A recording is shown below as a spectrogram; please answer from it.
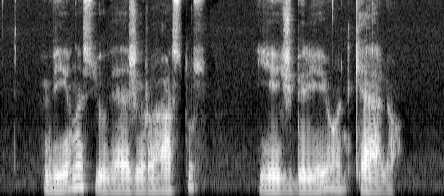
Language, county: Lithuanian, Panevėžys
